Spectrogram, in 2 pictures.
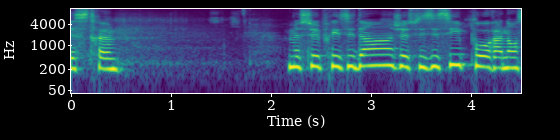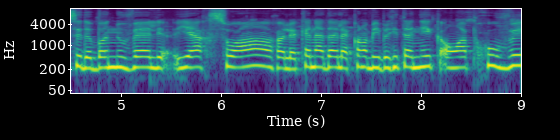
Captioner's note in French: voix de l'interprète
